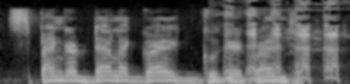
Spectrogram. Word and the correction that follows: San Pellegrino: San Pellegrino.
